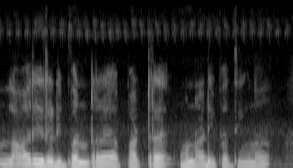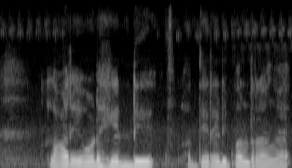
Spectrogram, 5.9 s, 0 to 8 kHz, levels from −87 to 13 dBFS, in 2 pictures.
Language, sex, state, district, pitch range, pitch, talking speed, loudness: Tamil, male, Tamil Nadu, Namakkal, 175-200 Hz, 185 Hz, 115 wpm, -15 LUFS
